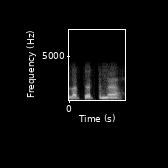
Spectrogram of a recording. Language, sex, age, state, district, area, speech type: Maithili, male, 30-45, Bihar, Begusarai, rural, conversation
